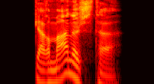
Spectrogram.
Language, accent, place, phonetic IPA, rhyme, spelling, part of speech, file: German, Germany, Berlin, [ˌɡɛʁˈmaːnɪʃstɐ], -aːnɪʃstɐ, germanischster, adjective, De-germanischster.ogg
- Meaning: inflection of germanisch: 1. strong/mixed nominative masculine singular superlative degree 2. strong genitive/dative feminine singular superlative degree 3. strong genitive plural superlative degree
